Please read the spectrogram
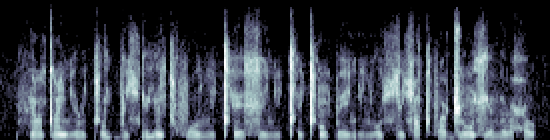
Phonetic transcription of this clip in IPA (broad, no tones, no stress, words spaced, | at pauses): θẽtˤẽʎɪɹcʊj beçɾʲʊ jə̃c foʎəcʰe xɪʎicʰɪcʰõ peʎɾʲəʎ oçɜçotˤfo ɖ͡ʐõxʲɜðəɹħʊ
